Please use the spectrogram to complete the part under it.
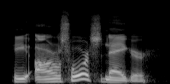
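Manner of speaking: put-on Southern accent. Asked by another speaker to say Arnold's last name, answer with a southern accent. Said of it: "Say Arnold's last name with a southern accent".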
